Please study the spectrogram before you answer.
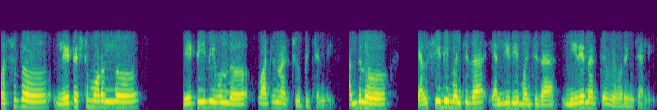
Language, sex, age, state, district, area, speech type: Telugu, male, 45-60, Andhra Pradesh, East Godavari, rural, conversation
